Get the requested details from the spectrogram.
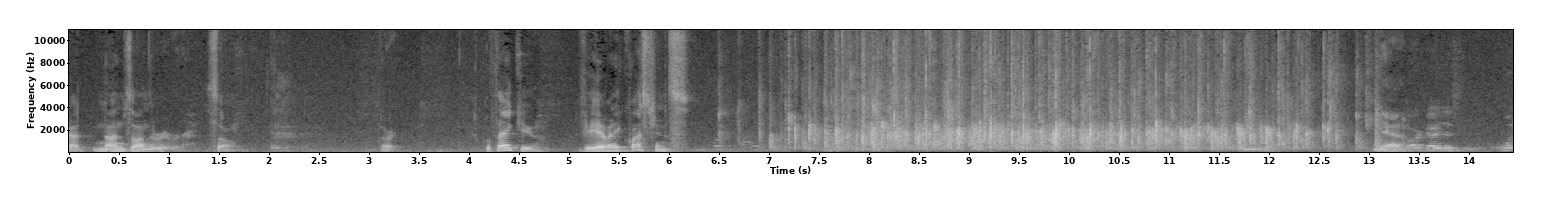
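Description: An elderly man speaks calmly to an audience through a microphone.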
